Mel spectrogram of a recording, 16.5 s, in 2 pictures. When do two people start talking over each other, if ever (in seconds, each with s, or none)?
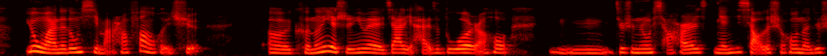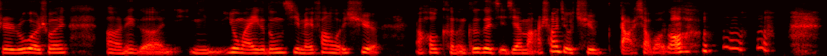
none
